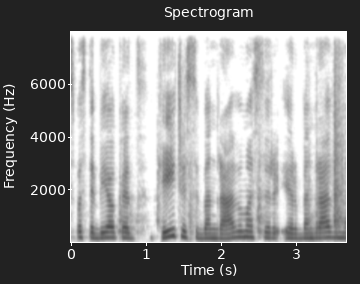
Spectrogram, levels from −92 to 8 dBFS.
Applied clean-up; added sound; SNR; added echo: classical method log-MMSE.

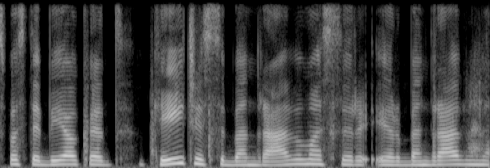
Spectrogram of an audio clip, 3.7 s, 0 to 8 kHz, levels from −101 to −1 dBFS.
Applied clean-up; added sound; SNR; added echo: neural diffusion model UNIVERSE++.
